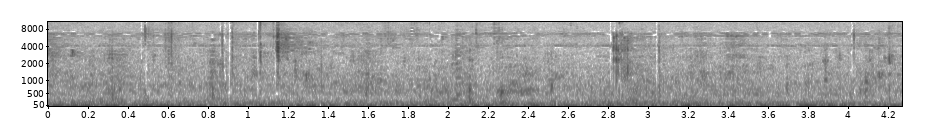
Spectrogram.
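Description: Near silence with a few faint mouth clicks and smacks of a person chewing food, a little over a second apart.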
